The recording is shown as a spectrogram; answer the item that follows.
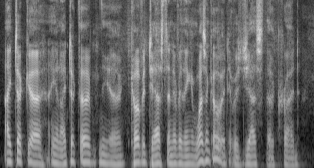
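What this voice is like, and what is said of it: Sick, congested-sounding voice. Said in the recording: “I came down with the Vashon crud ... Man, is that some nasty stuff ... as you can hear in my voice, I'm mostly getting over it.”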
